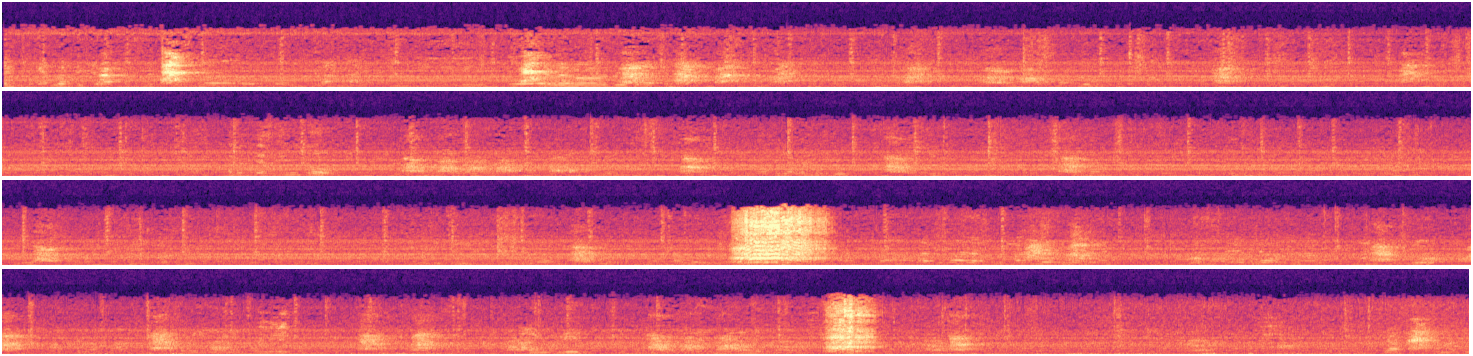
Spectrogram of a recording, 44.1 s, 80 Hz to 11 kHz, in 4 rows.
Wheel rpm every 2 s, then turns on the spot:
0, 0, 0, 0, 0, 0, 0, 0, 0, 0, 0, 0, 0, 10, 10, 0, 0, 0, 0, 0, 0, 0.
none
